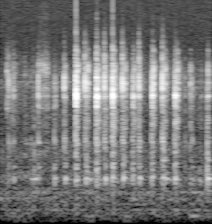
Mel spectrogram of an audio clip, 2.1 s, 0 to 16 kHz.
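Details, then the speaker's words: Early-1980s Sears (Emerson) 54-inch ceiling fan on low speed: light, uneven plastic ticking, about seven a second, from a loose switch housing rattling on the nylon bushing between switch housing shaft and drop flywheel; quiet when housing is held. "did you hear it rattling already there is a nylon bushing between the ship switch housing shaft and the flywheel"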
